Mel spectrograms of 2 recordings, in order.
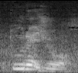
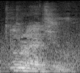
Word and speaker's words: tous les jours: 이것 도 "tous-les-jours" 는 아닙니다 . 'L' 발음 은 하나 뿐 입니다 . 그래서 천천히 말 할 때 는 "tous..."... les jours." 하지만 빨리 말 하면 "tous-les-jours ."" Tous-les-jours." 라고 하면 " 뚜레쥬르 " 입니다 .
